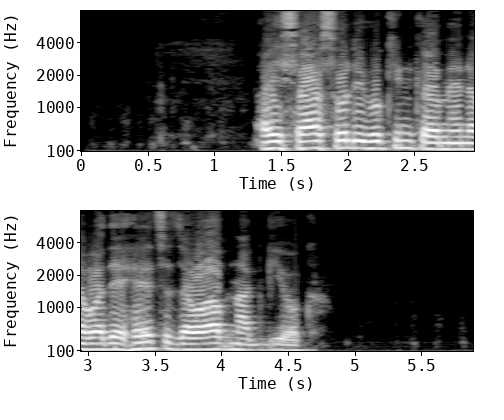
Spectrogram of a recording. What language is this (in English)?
Ormuri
